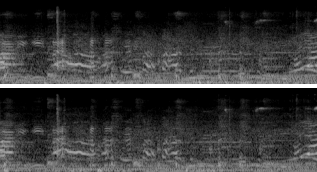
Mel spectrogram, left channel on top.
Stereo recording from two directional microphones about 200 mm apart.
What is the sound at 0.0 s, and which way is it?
Music, centre (ahead or behind).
